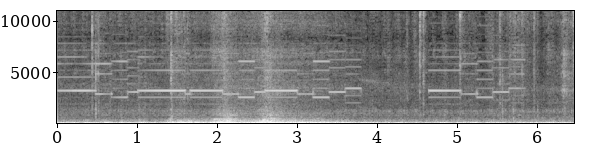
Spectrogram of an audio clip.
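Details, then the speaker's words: LT1 V8 with added idle airflow: deep, even rumble and steady idle with no misses or knocks, snappy throttle; owner wonders if an O2 sensor is lazy and says it still needs more idle airflow. "it's very Snappy though Snappy throttle if I could I like this tune so far"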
